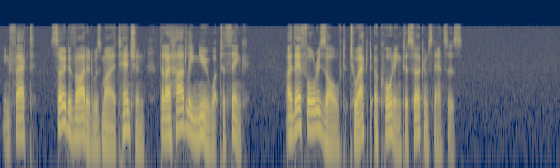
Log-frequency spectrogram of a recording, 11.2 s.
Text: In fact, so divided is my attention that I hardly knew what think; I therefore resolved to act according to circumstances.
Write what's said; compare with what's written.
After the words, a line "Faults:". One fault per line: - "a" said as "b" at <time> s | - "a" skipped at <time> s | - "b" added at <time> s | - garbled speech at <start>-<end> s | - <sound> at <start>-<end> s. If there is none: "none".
In fact, so divided was my attention that I hardly knew what to think; I therefore resolved to act according to circumstances.
Faults:
- "is" said as "was" at 1.9 s
- "to" added at 4.4 s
